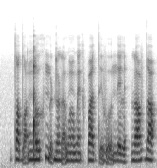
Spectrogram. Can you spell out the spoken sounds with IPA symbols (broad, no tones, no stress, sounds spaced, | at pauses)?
t o dˤ o̰ ŋ͡ǃ o x n̪ o̰ ɖ ɑ̃ ɳ ɑ̰ w õ w ɛ̃ x p ɑ l t ḛ v o̰ n e l | ɳ ɑ v d̪ ɑ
